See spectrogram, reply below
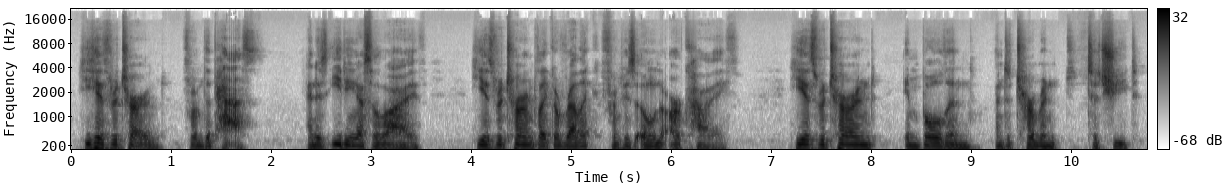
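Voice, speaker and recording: A man with a low, husky voice reads his own poem on a podcast and then talks it over. He is earnest and measured in both. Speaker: podcast co-host and poet. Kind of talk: poetry reading then casual talk.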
